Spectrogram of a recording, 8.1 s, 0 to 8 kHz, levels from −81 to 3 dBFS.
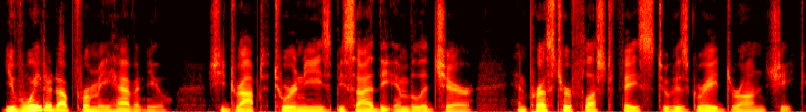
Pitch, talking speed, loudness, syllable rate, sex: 125 Hz, 195 wpm, -20 LUFS, 5.0 syllables/s, male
